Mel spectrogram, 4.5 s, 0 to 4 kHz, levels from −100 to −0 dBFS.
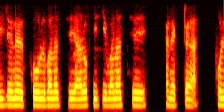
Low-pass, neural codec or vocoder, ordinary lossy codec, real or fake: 3.6 kHz; none; none; real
